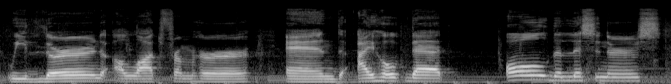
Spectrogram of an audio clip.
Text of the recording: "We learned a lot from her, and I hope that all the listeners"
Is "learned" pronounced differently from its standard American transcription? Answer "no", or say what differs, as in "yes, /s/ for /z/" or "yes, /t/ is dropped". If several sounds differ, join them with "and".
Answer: no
